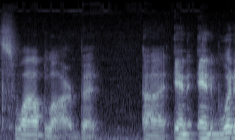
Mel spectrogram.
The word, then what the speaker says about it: Swlabr: hard to pronounce it's it's spelled s-w-l-a-b-r i call it swab-lar but uh and and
